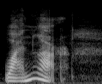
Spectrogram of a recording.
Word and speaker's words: 莞尔: 哎，这不是莞尔的莞吗？ – 注意啊，这个字读第三声莞，基于后面的尔也是第三声，因此莞得变调，才读成了莞尔。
